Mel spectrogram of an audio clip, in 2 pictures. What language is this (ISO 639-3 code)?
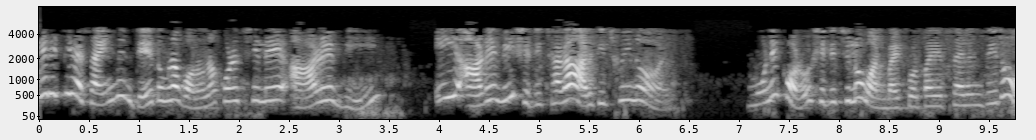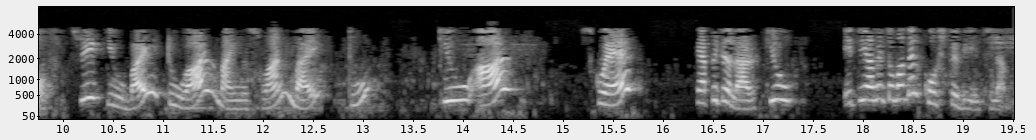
ben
